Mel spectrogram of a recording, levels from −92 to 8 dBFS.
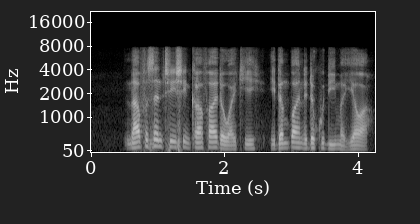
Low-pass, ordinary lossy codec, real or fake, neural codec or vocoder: none; none; fake; codec, 16 kHz, 0.8 kbps, ZipCodec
